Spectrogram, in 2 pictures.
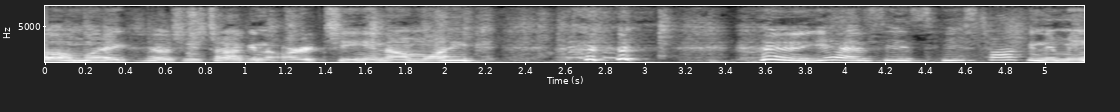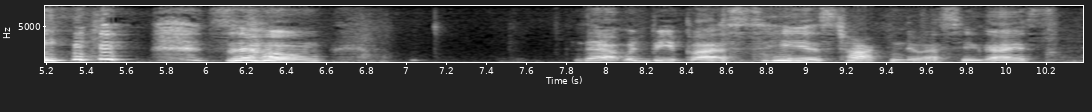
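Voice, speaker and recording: American lady vlogging, kinda high voice, super chatty n giggly, rambles and makes fun of herself. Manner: giggly, chatty, often laughing through her words; self-deprecating, wanders off topic. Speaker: craft vlogger. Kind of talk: casual, rambling chat to viewers.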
